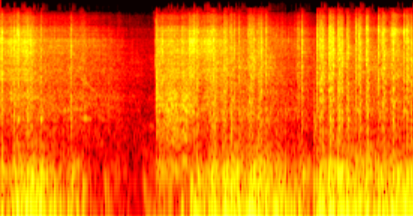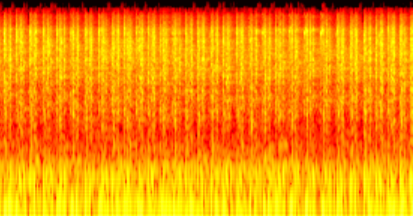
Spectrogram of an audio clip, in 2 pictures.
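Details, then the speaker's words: Nissan RB engine swapped into a VR Commodore, first start before tuning: turns over, stumbles, then lumpy, uneven, choppy chug, sounds like running on about three cylinders; misfire, cause not confirmed. "there you go number two sounds like it's running on like three cylinders"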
